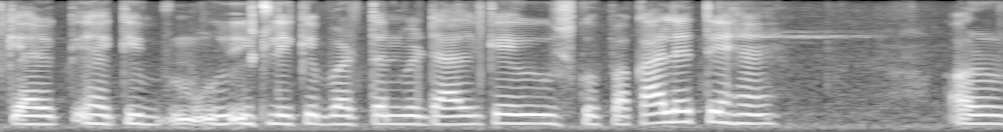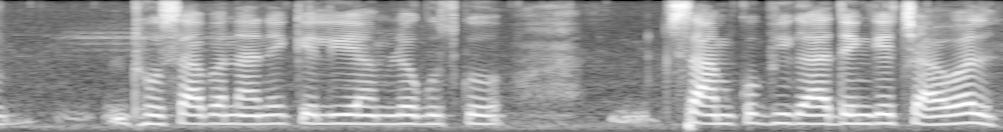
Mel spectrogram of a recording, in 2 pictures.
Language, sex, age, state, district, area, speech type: Hindi, female, 30-45, Uttar Pradesh, Mirzapur, rural, spontaneous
